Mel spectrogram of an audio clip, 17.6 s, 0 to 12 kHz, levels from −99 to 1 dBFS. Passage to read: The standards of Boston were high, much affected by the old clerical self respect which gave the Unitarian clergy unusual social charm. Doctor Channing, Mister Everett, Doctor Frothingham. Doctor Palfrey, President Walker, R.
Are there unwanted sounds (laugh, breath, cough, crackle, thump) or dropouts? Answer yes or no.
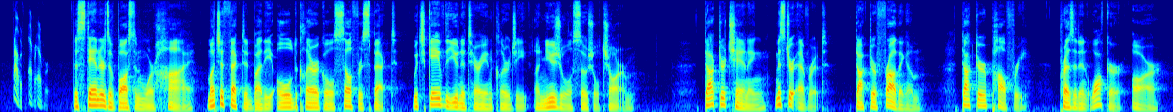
yes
